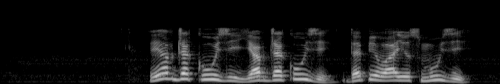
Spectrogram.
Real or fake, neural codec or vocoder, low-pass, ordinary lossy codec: real; none; 5.4 kHz; none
